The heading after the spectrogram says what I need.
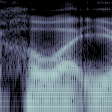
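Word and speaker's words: Hawaiʻi: know that it it it can be pronounced like a V like in German so that's why it's like Hawaii or Hai yeah why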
